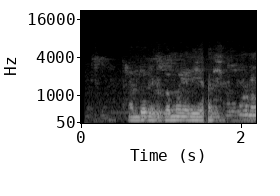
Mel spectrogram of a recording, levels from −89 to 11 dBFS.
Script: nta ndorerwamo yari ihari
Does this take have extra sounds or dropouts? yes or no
yes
